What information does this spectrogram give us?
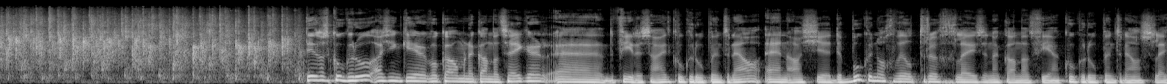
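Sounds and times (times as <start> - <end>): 
audience applause for a guest at a live show: 0.0 - 3.2
speech: 3.1 - 11.6.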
